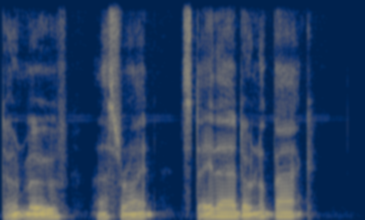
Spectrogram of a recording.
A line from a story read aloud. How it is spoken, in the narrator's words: he began to mutter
